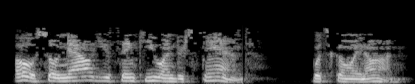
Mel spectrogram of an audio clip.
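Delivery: menacing, scornful, mocking, intimidating tone. Speaker recounts what a presence said in their thoughts, retelling a mocking, intimidating tone. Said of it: "kind of in a mocking tone".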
